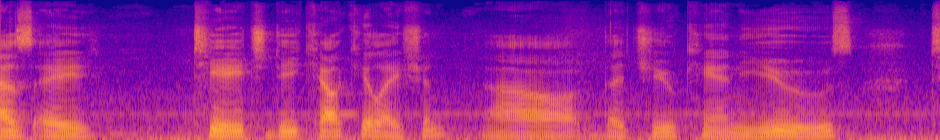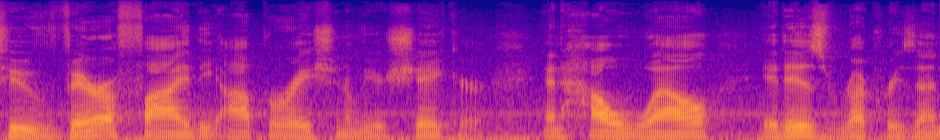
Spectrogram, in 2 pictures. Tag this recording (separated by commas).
Speech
